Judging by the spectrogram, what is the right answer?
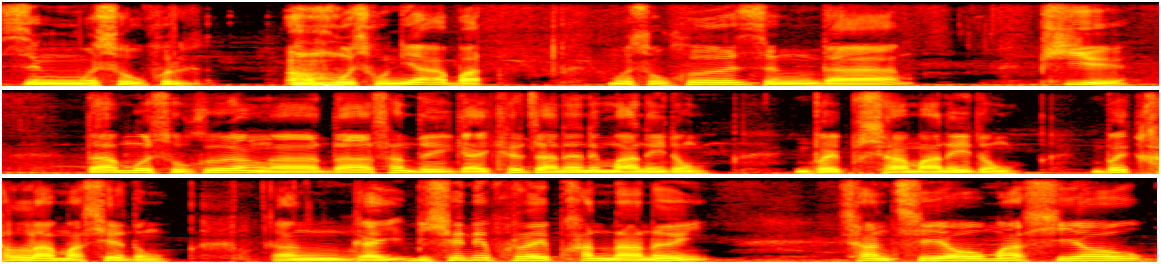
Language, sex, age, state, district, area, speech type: Bodo, male, 45-60, Assam, Baksa, urban, spontaneous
